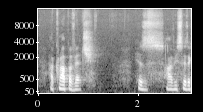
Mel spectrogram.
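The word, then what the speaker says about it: Akrapovič: I always call them Akrapovic, but if you call them up, the way they answer the phone there is Akrapovic. Like there's an H on the end. Akrapovic is obviously the correct pronunciation.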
